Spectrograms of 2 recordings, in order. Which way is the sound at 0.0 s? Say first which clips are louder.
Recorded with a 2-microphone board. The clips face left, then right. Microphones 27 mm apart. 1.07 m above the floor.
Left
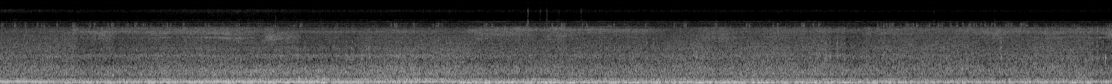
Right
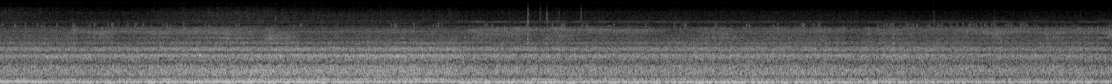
Right 5 dB; 85° right.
